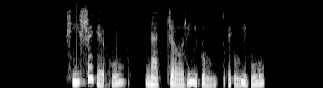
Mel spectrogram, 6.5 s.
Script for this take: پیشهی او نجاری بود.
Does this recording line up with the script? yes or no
no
